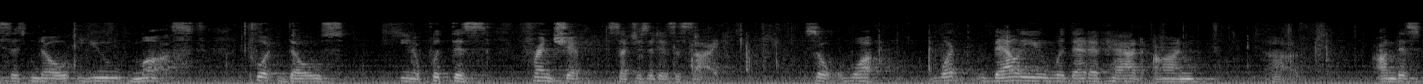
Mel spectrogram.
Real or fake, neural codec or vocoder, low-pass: real; none; 7.2 kHz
